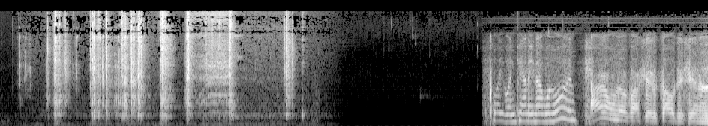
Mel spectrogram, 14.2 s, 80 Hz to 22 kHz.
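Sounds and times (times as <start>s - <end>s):
plastic cassette tape clicking and rattling as it is loaded into a player: 0.3s - 3.9s, 5.7s - 6.2s
mechanical rattle: 0.4s - 4.8s
speech: 10.0s - 14.1s.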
